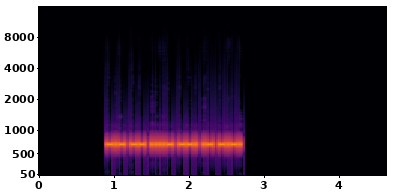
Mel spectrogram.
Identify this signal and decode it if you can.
Morse code, heard as a keyed tone, about 44 wpm, 700 Hz. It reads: KM4GAC
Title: USA Call Signs - 6 Characters - Repeated 3x - 45wpm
